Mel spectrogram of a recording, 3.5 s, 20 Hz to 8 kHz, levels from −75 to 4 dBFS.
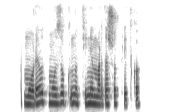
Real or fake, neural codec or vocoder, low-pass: real; none; 7.2 kHz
